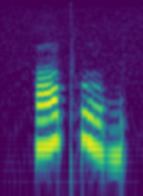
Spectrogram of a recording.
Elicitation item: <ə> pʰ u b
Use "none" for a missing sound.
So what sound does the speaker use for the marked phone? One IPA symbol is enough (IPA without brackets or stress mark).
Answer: ɔ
